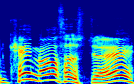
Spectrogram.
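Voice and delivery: very high, loud, drawn-out bad English accent. Recalling what he used to say walking down the street, in a bad English accent. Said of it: "Why are you doing that bad English accent?".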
